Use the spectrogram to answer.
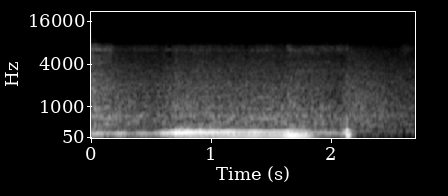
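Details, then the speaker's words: Boxer dog snoring in the background: a low, buzzing, droning breath swells and fades over about a second, followed by a soft thump. "do y'all hear Abby God I hope you'll hear her anyway sorry she's a boxer she snores"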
